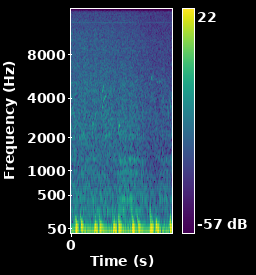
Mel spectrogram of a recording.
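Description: A racing heartbeat sound effect: deep, quick lub-dub thumps, a little under three beats a second, steady throughout. It marks the pulse of a hunter with buck fever at around 160 beats a minute.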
